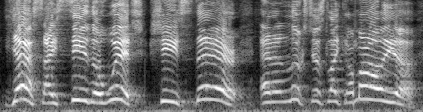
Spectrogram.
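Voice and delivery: high, loud mock accusation; hammed-up shouted sighting; acted little girl accusing. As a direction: cry it out like a girl spotting a witch. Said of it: "the little girl would be like".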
